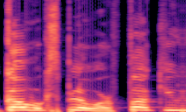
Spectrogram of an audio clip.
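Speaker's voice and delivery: loud, rough retort in a put-on voice; mock Debo bark. The vlogger voices Debo telling him off, loud put-on bark. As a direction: spit it out like a bully cutting in. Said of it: "Debo comes from around the corner".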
